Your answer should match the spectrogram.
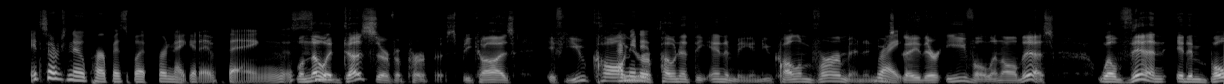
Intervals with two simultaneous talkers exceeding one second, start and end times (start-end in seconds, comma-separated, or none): none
